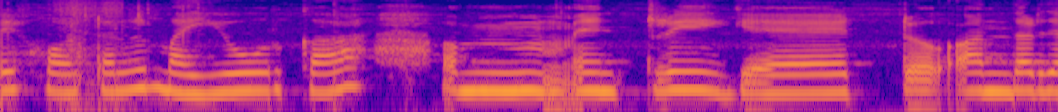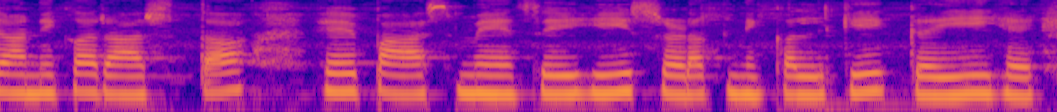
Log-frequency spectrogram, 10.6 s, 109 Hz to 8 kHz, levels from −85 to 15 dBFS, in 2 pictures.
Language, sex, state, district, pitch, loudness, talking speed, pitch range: Hindi, female, Maharashtra, Chandrapur, 235 Hz, -19 LUFS, 120 wpm, 225-250 Hz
